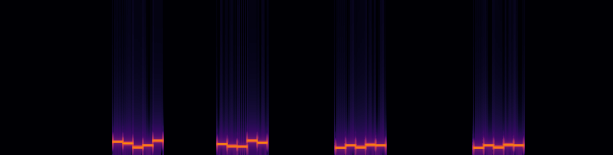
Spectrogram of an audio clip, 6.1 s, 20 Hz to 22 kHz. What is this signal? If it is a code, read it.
Five-tone selective call (CCIR), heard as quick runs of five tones, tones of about 100 ms. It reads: 08255 74339 15265 15265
